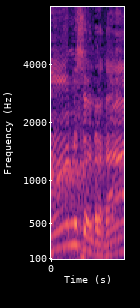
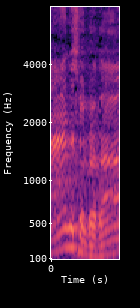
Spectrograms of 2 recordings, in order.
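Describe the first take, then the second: Both takes have the same delivery.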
